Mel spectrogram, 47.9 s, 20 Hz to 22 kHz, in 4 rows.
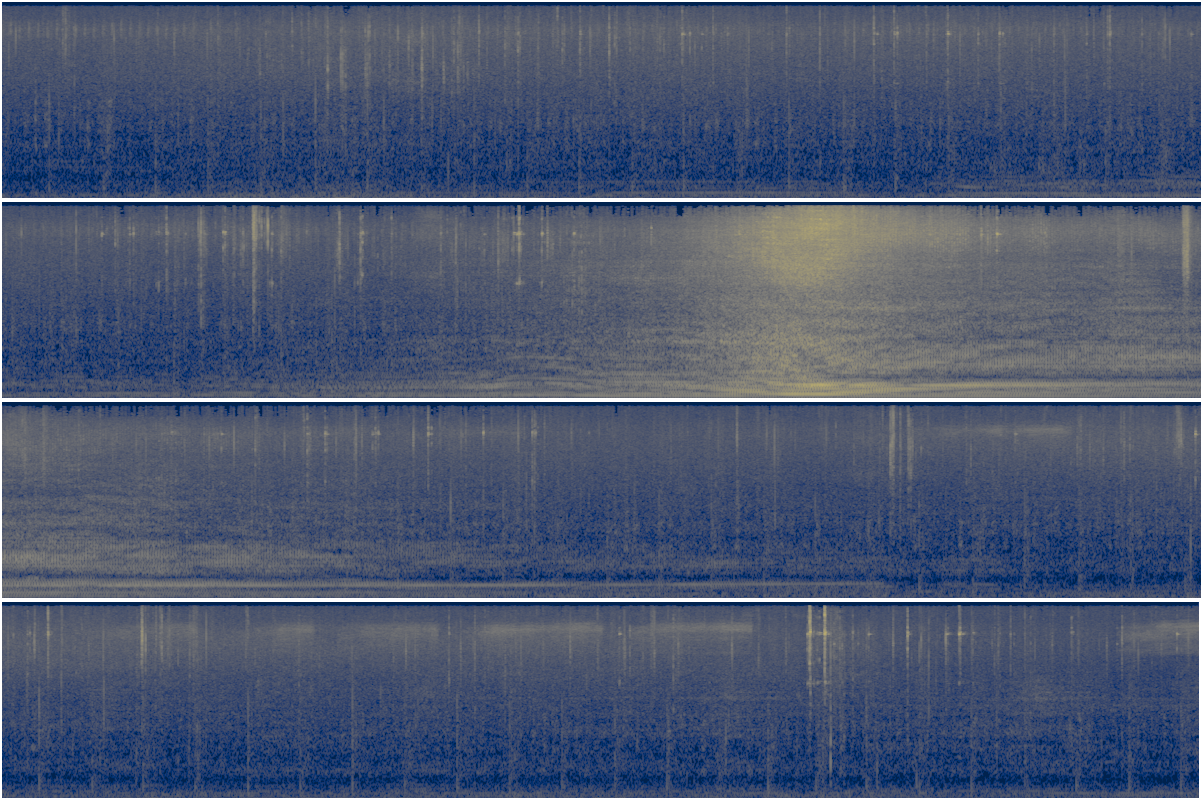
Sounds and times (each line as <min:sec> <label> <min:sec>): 0:00.0 walking the dog 0:47.9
